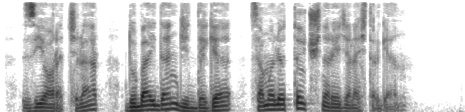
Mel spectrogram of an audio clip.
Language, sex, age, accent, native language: Uzbek, male, 25-34, Toshkent shahri, Uzbek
